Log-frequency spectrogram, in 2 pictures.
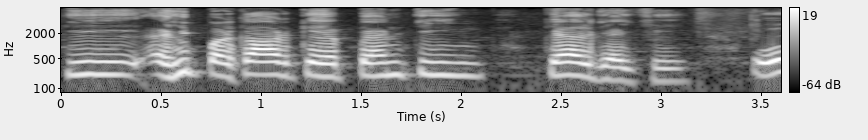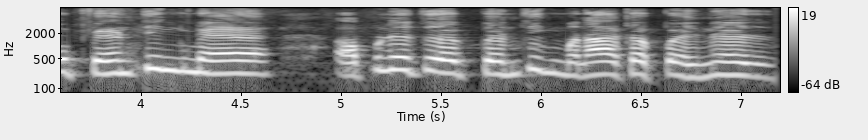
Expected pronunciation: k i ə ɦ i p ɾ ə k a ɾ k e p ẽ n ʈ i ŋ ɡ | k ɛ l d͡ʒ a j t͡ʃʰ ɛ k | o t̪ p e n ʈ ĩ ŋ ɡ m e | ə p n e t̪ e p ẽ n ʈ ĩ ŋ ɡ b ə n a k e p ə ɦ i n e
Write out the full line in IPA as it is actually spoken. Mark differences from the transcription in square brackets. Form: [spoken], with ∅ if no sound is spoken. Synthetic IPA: k i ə ɦ i p ɾ ə k a ɾ k e p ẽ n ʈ i ŋ ɡ | k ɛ l d͡ʒ a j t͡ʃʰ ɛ [∅] | o [∅] p e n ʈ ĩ ŋ ɡ m e | ə p n e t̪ e p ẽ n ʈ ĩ ŋ ɡ b ə n a k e p ə ɦ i n e

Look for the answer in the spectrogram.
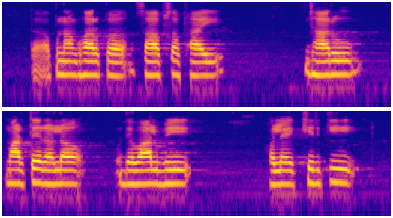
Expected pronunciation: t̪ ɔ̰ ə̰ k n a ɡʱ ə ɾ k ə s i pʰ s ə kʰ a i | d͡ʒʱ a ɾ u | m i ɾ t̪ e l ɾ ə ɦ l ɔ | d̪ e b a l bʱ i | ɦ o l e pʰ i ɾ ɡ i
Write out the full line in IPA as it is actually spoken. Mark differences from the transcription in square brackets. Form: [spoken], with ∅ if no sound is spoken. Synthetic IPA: t̪ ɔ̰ ə̰ [p] n a ɡʱ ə ɾ k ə s [a] pʰ s ə [pʰ] a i | d͡ʒʱ a ɾ u | m [a] ɾ t̪ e [∅] ɾ ə ɦ l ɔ | d̪ e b a l bʱ i | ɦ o l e [kʰ] i ɾ [k] i

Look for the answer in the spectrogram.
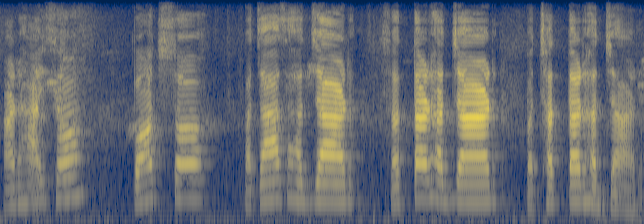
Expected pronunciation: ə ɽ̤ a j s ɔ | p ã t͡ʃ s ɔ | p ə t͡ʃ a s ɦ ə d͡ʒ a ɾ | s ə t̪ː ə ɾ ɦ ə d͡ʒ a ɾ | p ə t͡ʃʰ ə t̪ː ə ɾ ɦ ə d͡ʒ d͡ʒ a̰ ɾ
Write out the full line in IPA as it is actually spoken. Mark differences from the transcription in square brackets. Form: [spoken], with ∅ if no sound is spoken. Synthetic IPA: ə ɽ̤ a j s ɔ | p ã t͡ʃ s ɔ | p ə t͡ʃ a s ɦ ə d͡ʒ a ɾ | s ə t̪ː ə ɾ ɦ ə d͡ʒ a ɾ | p ə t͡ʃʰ ə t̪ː ə ɾ ɦ ə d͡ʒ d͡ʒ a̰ ɾ

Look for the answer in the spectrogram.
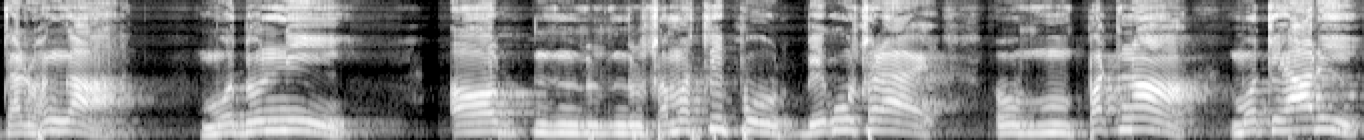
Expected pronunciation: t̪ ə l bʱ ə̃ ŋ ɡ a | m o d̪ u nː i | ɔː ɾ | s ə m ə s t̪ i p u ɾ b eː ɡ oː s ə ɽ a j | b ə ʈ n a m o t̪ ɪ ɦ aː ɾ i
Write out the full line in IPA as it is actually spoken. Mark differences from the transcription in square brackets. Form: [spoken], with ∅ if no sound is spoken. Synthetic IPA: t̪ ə [ɾ] bʱ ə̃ ŋ ɡ a | m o d̪ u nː i | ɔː ɾ | s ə m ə s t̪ i p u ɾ b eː ɡ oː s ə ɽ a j | [p] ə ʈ n a m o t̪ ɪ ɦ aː ɾ i

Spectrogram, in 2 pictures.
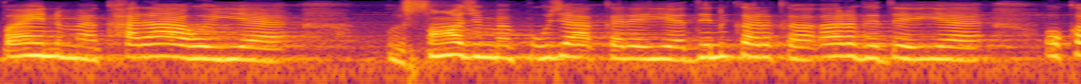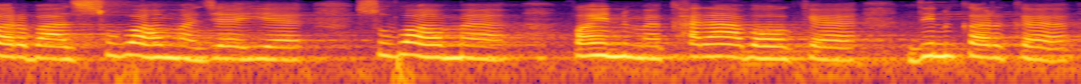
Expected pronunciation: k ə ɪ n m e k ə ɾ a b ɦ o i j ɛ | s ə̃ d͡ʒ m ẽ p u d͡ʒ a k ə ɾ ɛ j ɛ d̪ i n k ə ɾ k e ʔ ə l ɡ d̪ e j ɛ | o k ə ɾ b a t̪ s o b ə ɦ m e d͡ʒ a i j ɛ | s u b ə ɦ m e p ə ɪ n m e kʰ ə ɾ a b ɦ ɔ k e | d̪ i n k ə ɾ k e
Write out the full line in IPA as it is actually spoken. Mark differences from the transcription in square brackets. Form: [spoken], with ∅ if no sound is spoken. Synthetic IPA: [p] ə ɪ n m e [kʰ] ə ɾ a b ɦ o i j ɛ | s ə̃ d͡ʒ m [e] p u d͡ʒ a k ə ɾ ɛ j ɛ d̪ i n k ə ɾ k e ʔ ə [ɾ] ɡ d̪ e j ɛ | o k ə ɾ b a [d̪] s [u] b ə ɦ m e d͡ʒ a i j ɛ | s u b ə ɦ m e p ə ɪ n m e kʰ ə ɾ a b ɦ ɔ k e | d̪ i n k ə ɾ k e

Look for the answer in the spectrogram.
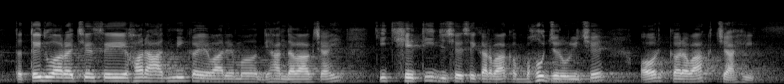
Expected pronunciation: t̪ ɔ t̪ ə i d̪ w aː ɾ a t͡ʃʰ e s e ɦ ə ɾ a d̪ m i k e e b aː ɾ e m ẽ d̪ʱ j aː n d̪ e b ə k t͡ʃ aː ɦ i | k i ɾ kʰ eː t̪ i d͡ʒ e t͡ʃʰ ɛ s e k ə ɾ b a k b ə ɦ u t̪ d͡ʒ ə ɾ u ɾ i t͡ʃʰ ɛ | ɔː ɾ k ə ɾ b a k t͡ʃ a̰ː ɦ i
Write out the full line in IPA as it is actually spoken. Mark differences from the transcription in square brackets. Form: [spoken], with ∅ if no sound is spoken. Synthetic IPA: t̪ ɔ t̪ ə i d̪ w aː ɾ a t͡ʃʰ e s e ɦ ə ɾ a d̪ m i k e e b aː ɾ e m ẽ d̪ʱ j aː n d̪ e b [a] k t͡ʃ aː ɦ i | k i [∅] kʰ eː t̪ i d͡ʒ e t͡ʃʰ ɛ s e k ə ɾ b a k b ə ɦ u t̪ d͡ʒ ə ɾ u ɾ i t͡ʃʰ ɛ | ɔː ɾ k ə ɾ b a k t͡ʃ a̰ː ɦ i

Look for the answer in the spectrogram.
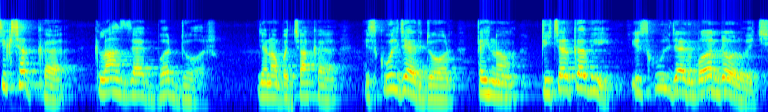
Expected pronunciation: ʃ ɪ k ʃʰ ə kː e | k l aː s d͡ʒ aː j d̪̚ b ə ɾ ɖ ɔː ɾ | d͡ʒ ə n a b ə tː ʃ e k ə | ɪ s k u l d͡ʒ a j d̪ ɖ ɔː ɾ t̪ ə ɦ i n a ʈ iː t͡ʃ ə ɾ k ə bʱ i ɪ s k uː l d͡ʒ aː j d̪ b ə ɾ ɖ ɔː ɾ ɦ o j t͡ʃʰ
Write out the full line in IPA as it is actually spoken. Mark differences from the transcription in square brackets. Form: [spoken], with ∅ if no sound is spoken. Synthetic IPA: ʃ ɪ k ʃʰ ə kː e | k l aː s d͡ʒ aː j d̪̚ b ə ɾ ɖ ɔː ɾ | d͡ʒ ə n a b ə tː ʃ [a] k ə | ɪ s k u l d͡ʒ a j d̪ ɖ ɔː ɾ t̪ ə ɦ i n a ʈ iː t͡ʃ ə ɾ k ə bʱ i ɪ s k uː l d͡ʒ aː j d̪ b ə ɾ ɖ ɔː ɾ ɦ o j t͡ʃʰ

